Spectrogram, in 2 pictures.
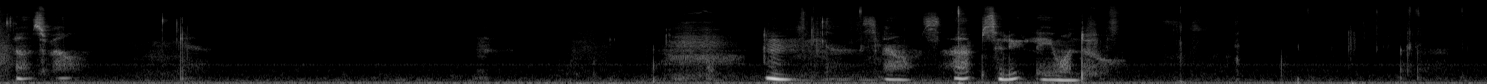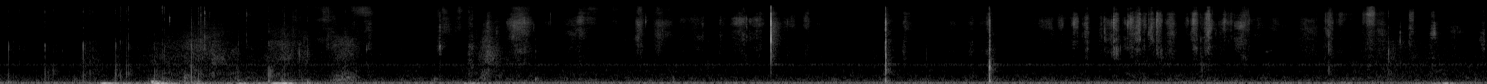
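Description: Fingers tap and scratch on a hollow container.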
